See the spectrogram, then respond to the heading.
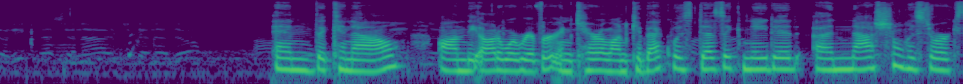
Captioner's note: speaking French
